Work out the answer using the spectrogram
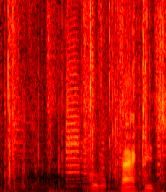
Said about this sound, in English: Little package sound. All right, a bonus. Bonus package sound. So I know things it's not. Here we go. Not really. Everything comes in a package like that. Oh, okay. It's a chip. Something crispy.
